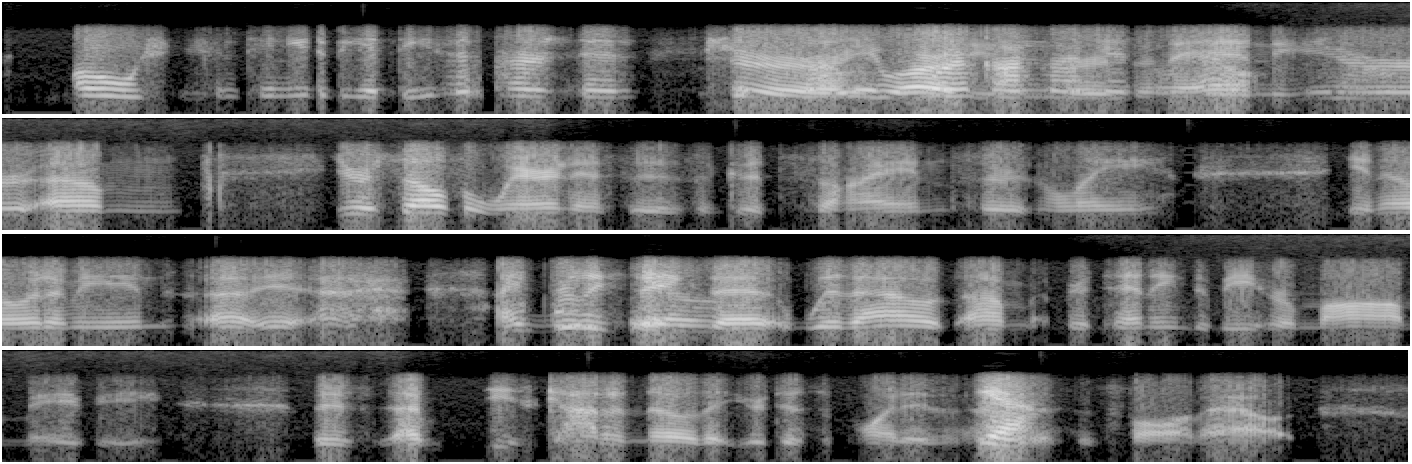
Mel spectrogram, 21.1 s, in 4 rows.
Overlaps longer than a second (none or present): present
